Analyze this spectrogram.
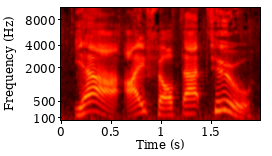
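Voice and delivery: drawn-out humouring reply; scared fake agreement. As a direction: drag out an insincere yes. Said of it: "like, a little scared now".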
